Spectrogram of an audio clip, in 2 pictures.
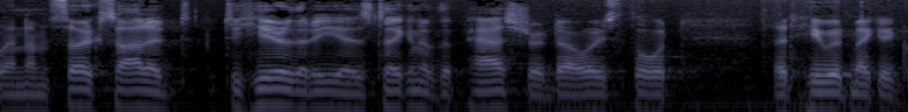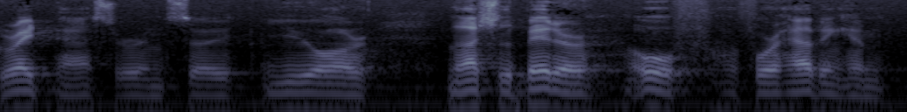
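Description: South african guy preaching, lowish voice, lots of ums, slows down and leans in on the scripture reading. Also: clear, resonant tone. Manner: earnest, frequent fillers, reads scripture slowly and emphatically. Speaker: visiting preacher. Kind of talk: sermon.

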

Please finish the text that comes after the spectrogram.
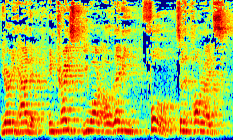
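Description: A man's voice: high voice, steady tone, moderate pace, warm tone. A man preaching a sermon to a congregation, speaking emphatically and repeating phrases for effect. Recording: very echoey hall, distant mic, faint noise.

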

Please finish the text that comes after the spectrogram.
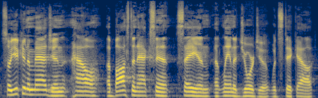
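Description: A man's voice: steady tone, a little slow, sharp tone. A man preaching a sermon, walking through a passage verse by verse and acting out the quoted lines with a livelier voice. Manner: expository preaching, acts out quoted lines with rising pitch. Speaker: pastor. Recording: hall reverb.

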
